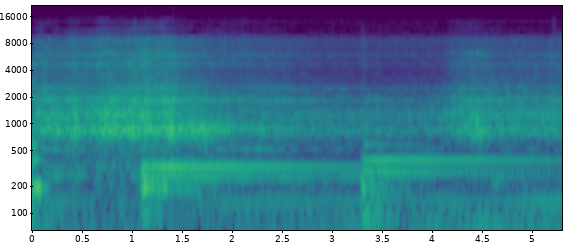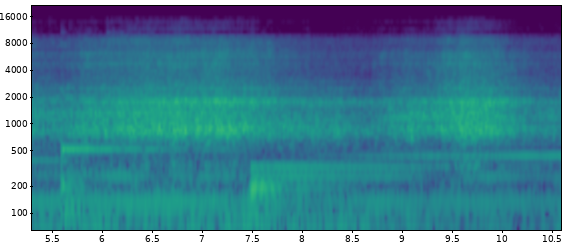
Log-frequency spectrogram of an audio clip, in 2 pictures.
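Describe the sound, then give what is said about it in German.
Ocean surf rushes onto a deserted beach in slow, rolling swells that rise and fade every few seconds, layered over soft, sustained music chords that shift now and then. No one speaks. “Der Strand ist menschenleer. Du hörst die Wellen rauschen.”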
